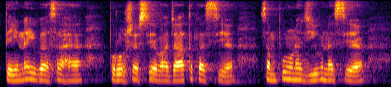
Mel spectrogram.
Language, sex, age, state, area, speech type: Sanskrit, male, 45-60, Rajasthan, rural, spontaneous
